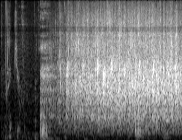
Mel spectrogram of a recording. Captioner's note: applause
